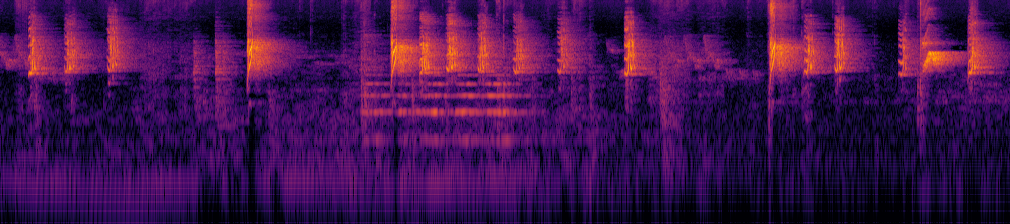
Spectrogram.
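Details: Ultramarine grosbeak, a female's provoking call for a male: rapid bursts of bright chips, some in quick runs, over a steady low hum, with a brief buzzy tone midway.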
